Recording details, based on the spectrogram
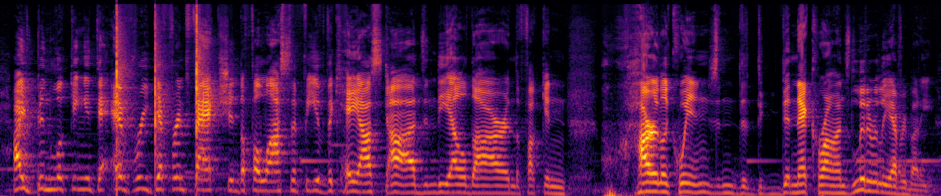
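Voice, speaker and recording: A young man with a bright voice reacts with big swings in pitch. He shouts, swears and drops to a mutter. Faint music plays behind him. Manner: animated, swings from shouting to mumbling, swears a lot. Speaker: streamer reacting to a video. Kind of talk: loud, excitable reaction commentary.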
